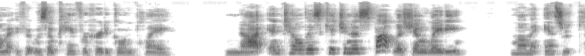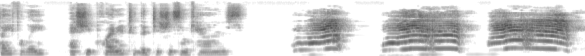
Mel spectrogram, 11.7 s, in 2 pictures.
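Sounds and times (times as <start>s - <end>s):
speech: 0.0s - 8.4s
babies squalling: 8.8s - 11.6s.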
